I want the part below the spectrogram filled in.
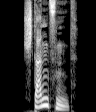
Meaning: present participle of stanzen
- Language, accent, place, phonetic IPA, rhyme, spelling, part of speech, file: German, Germany, Berlin, [ˈʃtant͡sn̩t], -ant͡sn̩t, stanzend, verb, De-stanzend.ogg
